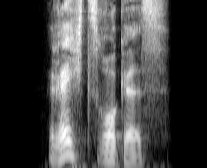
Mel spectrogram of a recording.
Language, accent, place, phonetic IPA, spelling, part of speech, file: German, Germany, Berlin, [ˈʁɛçt͡sˌʁʊkəs], Rechtsruckes, noun, De-Rechtsruckes.ogg
- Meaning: genitive singular of Rechtsruck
